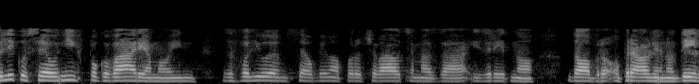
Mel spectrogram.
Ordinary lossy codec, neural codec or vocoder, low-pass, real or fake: MP3, 24 kbps; none; 5.4 kHz; real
